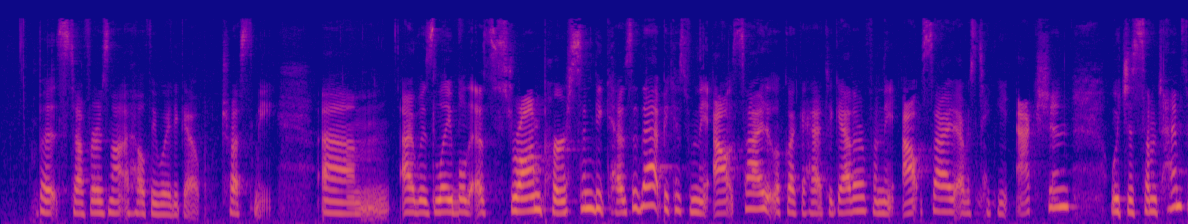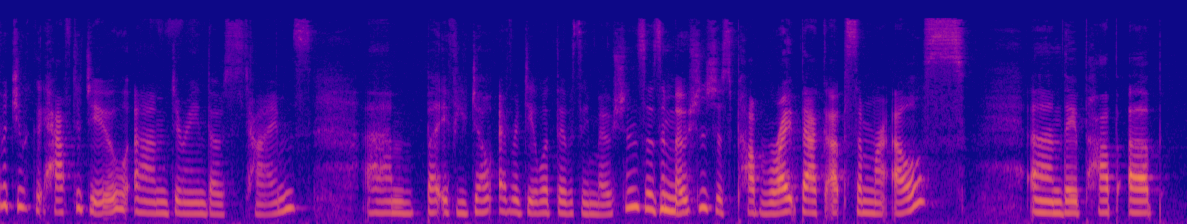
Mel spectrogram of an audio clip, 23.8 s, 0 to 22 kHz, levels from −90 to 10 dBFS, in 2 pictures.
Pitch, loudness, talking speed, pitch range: 215 Hz, -33 LUFS, 185 wpm, 205-250 Hz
